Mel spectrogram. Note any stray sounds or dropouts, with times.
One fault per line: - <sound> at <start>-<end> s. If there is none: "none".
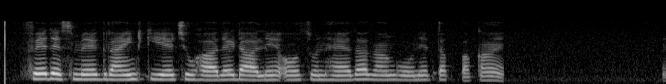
none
